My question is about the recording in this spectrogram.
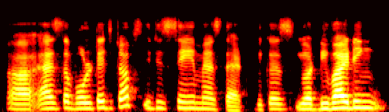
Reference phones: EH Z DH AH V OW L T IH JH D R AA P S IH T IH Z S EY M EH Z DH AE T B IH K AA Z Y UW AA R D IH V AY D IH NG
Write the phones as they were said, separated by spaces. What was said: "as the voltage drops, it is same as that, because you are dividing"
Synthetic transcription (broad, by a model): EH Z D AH V OW L T IH JH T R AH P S IH T IH Z S EY M EH Z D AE T B IH K AA Z Y UW AA R D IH V AY D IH NG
